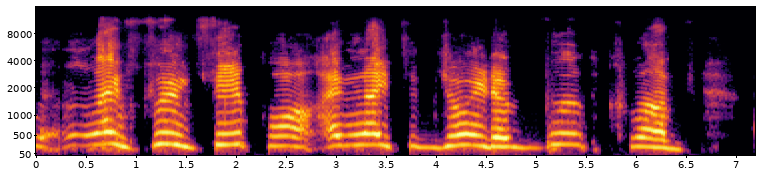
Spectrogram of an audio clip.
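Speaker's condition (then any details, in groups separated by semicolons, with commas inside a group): Cerebral palsy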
